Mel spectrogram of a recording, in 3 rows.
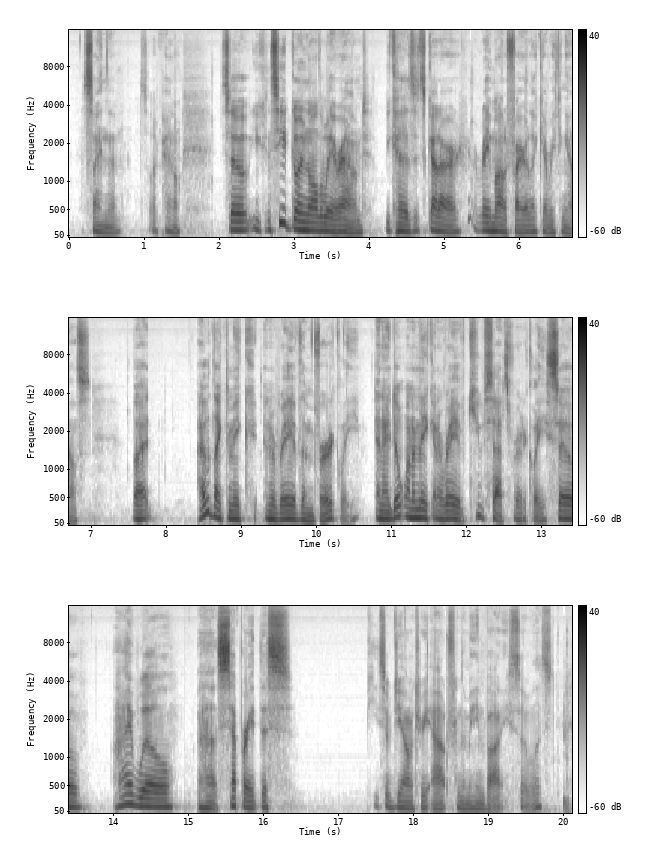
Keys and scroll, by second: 0.9 Tab, 18.0 Tab, 19.8 ctrl+l.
